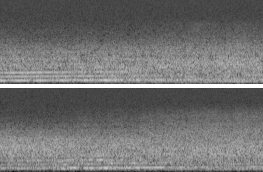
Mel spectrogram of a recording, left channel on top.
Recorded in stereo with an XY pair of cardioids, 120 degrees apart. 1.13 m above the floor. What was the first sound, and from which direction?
Only background noise.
